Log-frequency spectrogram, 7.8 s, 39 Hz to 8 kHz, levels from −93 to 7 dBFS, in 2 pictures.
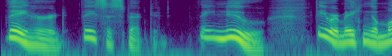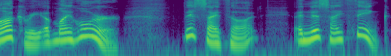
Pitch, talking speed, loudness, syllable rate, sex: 160 Hz, 130 wpm, -18 LUFS, 4.8 syllables/s, male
